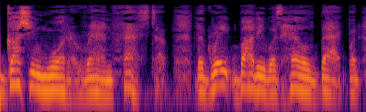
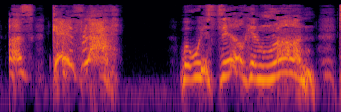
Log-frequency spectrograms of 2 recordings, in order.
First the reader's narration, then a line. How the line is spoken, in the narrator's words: Tea Cake shouted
